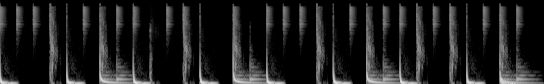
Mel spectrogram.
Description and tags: A wheaky drum loop perfect for modern zouk music. Made with FL Studio (90 BPM).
